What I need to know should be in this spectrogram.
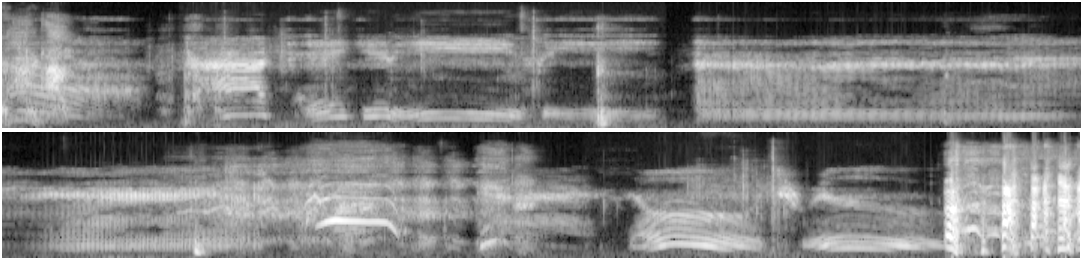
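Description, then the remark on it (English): A Furby electronic toy lets out a long, drawn-out fart noise, a buzzy, wavering drone lasting several seconds, framed by warbling electronic chirps and croaks, with a burst of sharp noise at the end. “That was the longest fart I've ever heard.”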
